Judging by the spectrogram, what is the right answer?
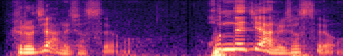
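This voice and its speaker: A middle-aged male pastor giving a sermon in a lively, conversational way, acting out quoted lines. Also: fairly high pitch, quick pace.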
